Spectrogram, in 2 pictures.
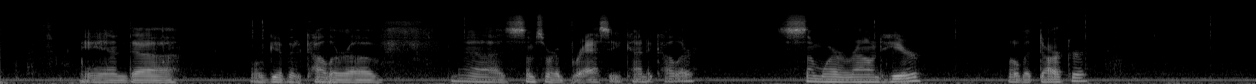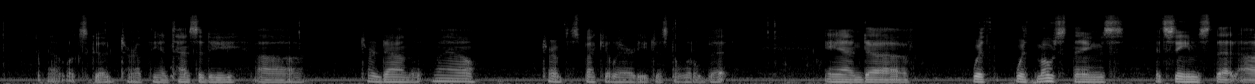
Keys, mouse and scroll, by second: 1.7-2.9 scroll down 4, 2.9 click, 12.4 click, 16.2 click, 20.7 click.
